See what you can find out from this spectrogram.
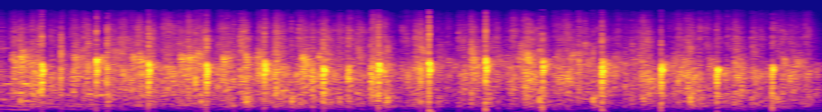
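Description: A group applauds steadily for several seconds for a woman who made a cake, dense overlapping claps forming a continuous, fairly loud wash with scattered sharper individual claps standing out.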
